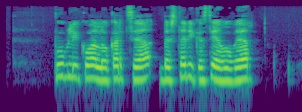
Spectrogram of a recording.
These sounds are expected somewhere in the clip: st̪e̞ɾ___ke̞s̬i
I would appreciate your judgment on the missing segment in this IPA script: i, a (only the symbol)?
i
